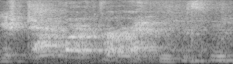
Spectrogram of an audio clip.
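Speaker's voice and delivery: high, mild ape-like baboon yell. Describing a man yelling at you, retelling a baboon-like yell. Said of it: "he's just yelling at you, almost like baboon".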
